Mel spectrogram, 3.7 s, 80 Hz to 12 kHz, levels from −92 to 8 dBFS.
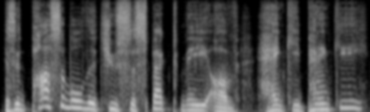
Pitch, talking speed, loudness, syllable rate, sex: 160 Hz, 160 wpm, -20 LUFS, 4.4 syllables/s, male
